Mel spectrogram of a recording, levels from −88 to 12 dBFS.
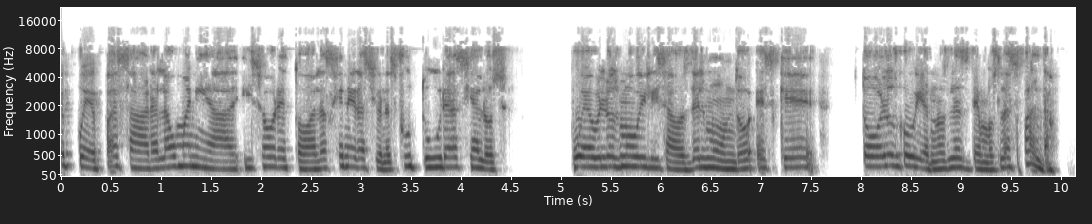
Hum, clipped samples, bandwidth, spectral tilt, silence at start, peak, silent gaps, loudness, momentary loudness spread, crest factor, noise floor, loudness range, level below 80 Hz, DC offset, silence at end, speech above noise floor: none; under 0.1%; 13.5 kHz; -3.5 dB/octave; 0 s; -6 dBFS; none; -18 LUFS; 3 LU; 14 dB; -76 dBFS; 1 LU; -62 dBFS; under 0.1%; 0.2 s; 58 dB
